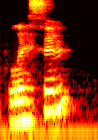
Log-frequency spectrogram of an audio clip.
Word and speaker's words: GLSEN: So there's a great group out there called Glisten. – Uh-huh. – GLSEN, and that's how it's pronounced.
